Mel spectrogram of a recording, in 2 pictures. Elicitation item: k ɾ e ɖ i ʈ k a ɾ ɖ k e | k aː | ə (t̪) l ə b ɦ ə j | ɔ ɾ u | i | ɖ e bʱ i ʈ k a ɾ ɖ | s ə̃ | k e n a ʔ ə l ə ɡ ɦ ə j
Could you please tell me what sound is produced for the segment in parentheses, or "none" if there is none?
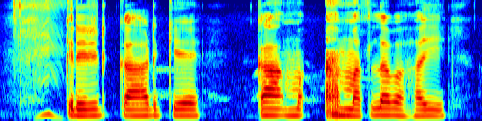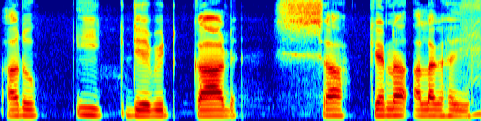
t̪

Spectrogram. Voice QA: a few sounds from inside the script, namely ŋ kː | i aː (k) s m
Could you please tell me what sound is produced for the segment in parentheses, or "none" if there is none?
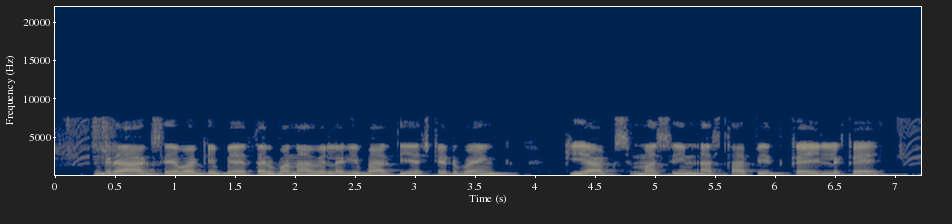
k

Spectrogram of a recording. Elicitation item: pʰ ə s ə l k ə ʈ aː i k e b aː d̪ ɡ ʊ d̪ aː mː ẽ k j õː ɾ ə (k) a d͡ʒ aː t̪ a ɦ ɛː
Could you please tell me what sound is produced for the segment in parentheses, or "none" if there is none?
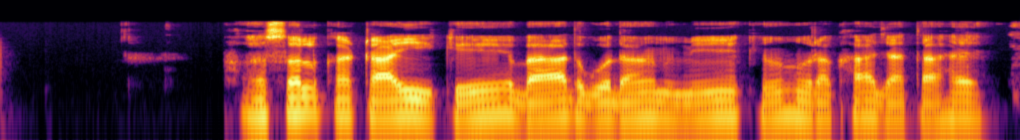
kʰ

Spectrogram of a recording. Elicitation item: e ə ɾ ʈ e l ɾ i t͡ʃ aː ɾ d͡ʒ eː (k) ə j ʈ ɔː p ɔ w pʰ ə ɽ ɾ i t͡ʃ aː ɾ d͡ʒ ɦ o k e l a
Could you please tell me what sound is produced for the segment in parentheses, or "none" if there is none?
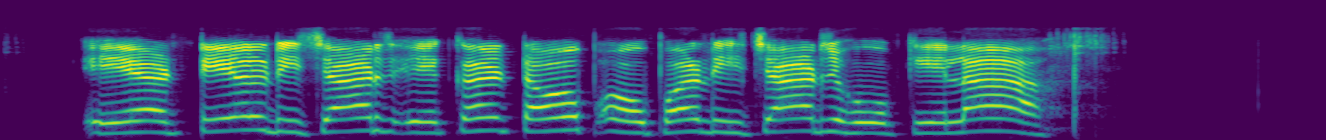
k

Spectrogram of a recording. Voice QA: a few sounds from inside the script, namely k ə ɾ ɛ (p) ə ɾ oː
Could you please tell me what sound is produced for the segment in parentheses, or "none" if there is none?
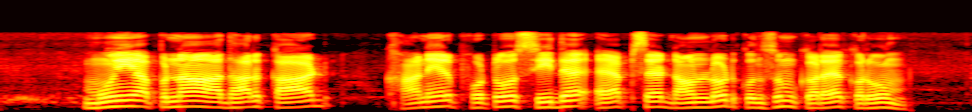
k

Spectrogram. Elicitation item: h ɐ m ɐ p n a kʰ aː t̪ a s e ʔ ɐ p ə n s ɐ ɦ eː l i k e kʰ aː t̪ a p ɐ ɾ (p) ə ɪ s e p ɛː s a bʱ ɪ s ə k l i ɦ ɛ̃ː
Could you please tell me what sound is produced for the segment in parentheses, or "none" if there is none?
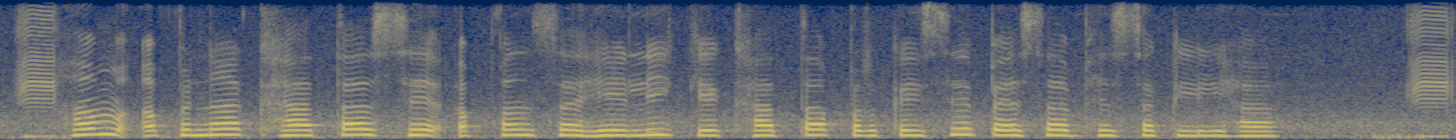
k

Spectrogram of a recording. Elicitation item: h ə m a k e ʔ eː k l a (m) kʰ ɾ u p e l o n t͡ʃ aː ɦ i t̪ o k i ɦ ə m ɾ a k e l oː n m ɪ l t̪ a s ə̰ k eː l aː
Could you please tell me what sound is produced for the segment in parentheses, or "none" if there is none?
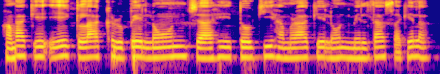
none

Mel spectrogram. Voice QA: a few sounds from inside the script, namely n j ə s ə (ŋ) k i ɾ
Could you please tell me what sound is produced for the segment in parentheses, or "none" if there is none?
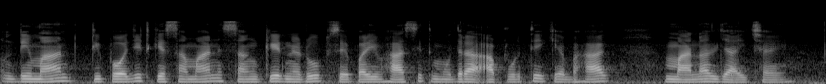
ŋ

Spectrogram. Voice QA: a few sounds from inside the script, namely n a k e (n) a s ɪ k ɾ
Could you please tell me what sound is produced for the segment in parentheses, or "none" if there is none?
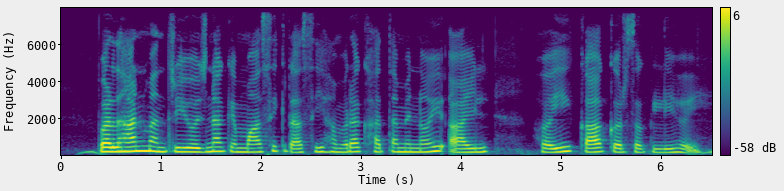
m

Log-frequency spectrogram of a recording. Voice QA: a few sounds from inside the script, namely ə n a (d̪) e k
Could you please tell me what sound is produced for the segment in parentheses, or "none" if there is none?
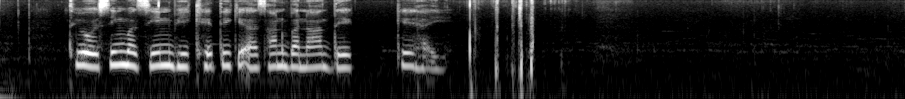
d̪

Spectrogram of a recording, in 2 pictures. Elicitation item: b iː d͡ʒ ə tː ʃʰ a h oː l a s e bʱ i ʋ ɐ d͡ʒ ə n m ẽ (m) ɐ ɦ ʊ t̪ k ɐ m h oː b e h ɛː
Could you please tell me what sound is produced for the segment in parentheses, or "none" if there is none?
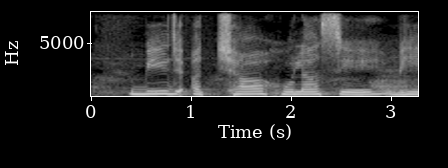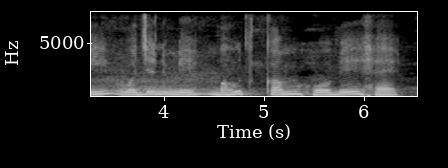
b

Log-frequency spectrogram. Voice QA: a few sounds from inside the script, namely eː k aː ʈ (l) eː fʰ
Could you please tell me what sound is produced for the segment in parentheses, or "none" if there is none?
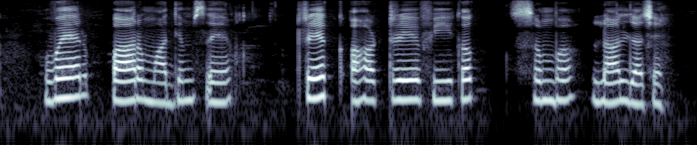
ɾ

